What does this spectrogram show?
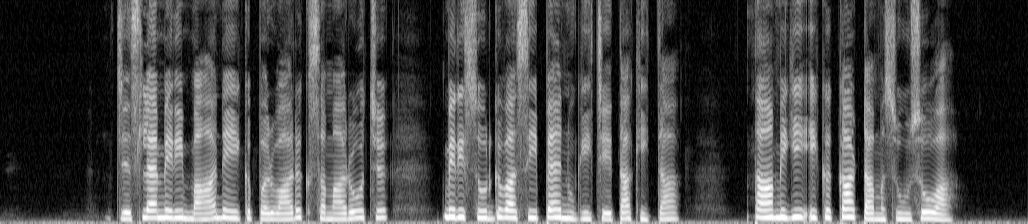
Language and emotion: Dogri, sad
